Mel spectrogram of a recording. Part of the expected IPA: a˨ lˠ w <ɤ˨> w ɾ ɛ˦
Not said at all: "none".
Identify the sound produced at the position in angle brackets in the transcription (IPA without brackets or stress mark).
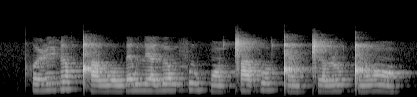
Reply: o˨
